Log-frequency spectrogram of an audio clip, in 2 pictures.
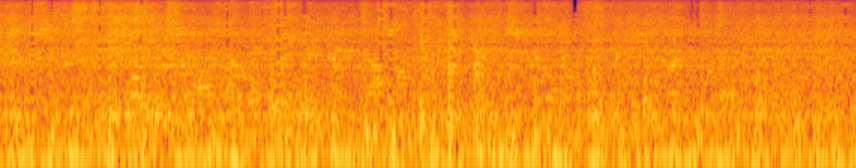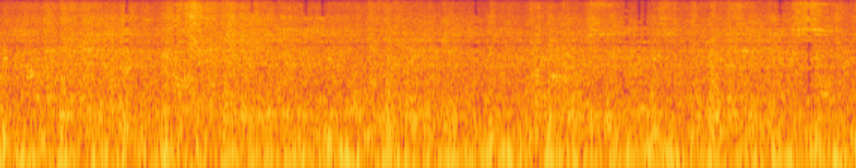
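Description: Freight train of open-top coal hopper cars passing close by: steady loud noise of steel wheels running on the rails, with faint irregular clicks.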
